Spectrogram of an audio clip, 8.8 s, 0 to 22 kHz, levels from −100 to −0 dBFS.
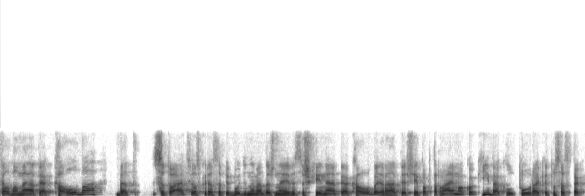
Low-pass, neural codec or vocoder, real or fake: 7.2 kHz; vocoder, 22.05 kHz, 80 mel bands, WaveNeXt; fake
